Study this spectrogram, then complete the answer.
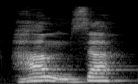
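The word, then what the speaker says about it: همزة: আমার সাথে উচ্চারণ করেন, হামজা হামজা, এভাবে হামজা। এই হামজাটা কিন্তু ফাস্ট পড়তে হবে, টান দেওয়া যাবে না।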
